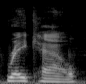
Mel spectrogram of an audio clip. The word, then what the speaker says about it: Raikou: It's pronounced Raikou.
